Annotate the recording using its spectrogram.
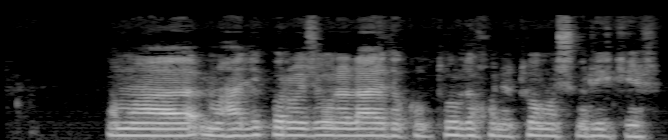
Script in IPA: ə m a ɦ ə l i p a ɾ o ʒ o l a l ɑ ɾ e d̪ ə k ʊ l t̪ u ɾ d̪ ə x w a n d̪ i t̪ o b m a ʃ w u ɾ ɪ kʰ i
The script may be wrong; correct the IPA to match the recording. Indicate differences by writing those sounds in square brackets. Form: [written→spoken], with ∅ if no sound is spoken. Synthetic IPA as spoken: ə m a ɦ [ə→a] l i p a ɾ o ʒ o l a l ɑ ɾ e d̪ ə k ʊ l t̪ u ɾ d̪ ə x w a n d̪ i t̪ o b m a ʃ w u ɾ [ɪ→i] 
